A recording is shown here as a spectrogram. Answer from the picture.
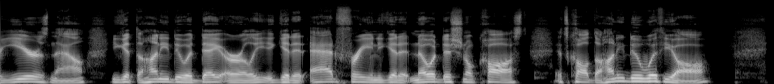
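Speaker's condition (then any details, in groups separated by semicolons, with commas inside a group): No condition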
